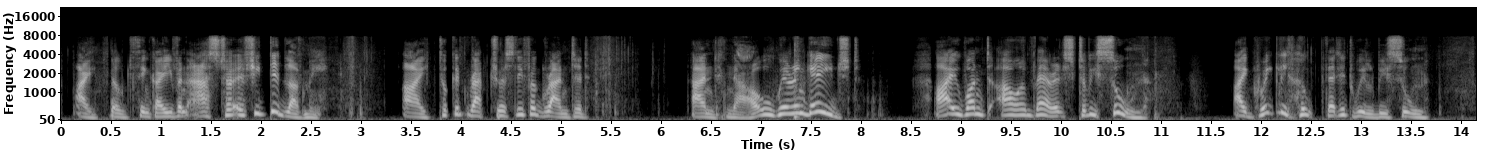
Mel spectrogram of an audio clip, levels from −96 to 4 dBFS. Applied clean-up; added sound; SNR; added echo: neural diffusion model UNIVERSE++.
